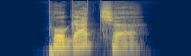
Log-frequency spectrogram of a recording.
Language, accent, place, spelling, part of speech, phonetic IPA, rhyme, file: German, Germany, Berlin, Pogatsche, noun, [poˈɡaːt͡ʃə], -aːt͡ʃə, De-Pogatsche.ogg
- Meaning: A type of small pancake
